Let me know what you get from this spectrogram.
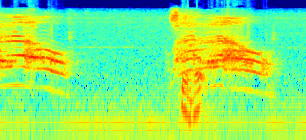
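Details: Domestic cat making odd vocal noises: two short, bending meows with a person's voice, over a steady low hum in the background.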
